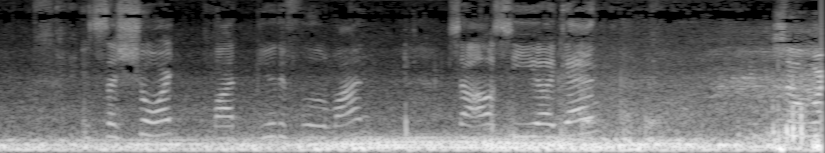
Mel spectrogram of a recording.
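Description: People's voices talking in short phrases over a steady low rumble.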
